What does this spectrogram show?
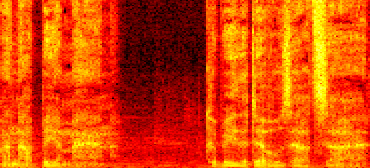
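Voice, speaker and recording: Over clear background music, a man uses a put-on character voice that is raspy and very deep, with fairly even intonation. He speaks at a fairly slow pace. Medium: read story. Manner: harsh whispering.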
